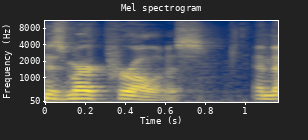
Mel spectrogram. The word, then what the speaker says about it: Paralovos: my name is Mark pur all of us and that rhymes with for all of us and that sounds cheesy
